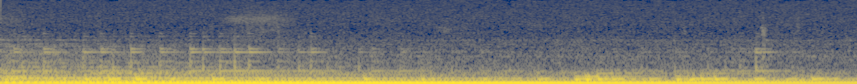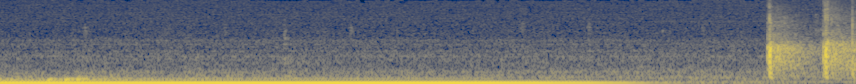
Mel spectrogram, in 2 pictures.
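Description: Soft mallets strike a marimba, and low notes ring and slowly fade.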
